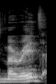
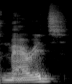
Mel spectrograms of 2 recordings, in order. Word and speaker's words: Marids: Okay, second one I'm going to do is Marids. I always thought it was Marids, like marine. This is the water ones, but apparently it's pronounced Marids.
